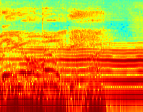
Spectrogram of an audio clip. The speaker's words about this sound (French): Ça sonne comme ça, un orignal.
